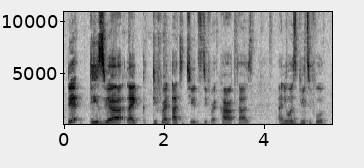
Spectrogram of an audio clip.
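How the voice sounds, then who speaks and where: A man, a singing contest finalist, telling stories in a playful, animated way on the radio, laughing often. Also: on the high side, moderate pace, faint music behind. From Nigeria. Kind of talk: casual radio interview.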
